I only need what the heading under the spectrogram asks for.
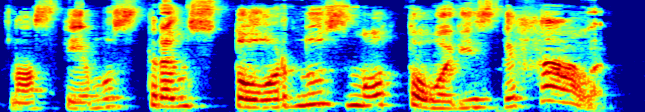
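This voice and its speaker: A woman, a speech therapist speaking from home on a video call in a live online talk, explaining in a chatty, animated way. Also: a little high, slow, breathy edge.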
